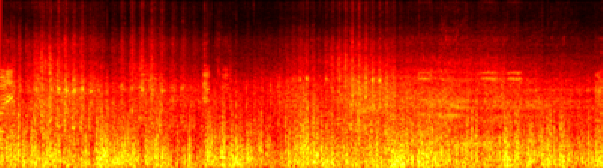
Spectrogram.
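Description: Loud wind buffeting on the phone microphone while riding along a road, a continuous low rumbling rush.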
